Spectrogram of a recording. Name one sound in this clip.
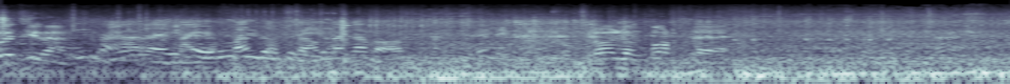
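A tram's motor hums and drones as it runs.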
